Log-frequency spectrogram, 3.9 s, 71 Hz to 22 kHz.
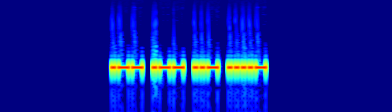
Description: Morse code, heard as a keyed tone, about 36 wpm, 700 Hz. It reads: WWU4
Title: Four Challenging Letter-Number Combinations 35wpm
